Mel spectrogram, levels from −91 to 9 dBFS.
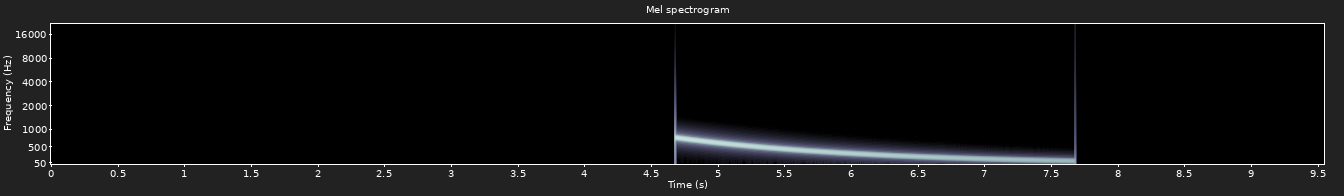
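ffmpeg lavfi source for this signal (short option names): -f lavfi -i "aevalsrc='pow(10,(-5-16*t/3)/20)*sin(2*PI*765*3/(-35*log(2)/12)*(exp(-35*log(2)/12*t/3)-1))':d=3:s=44100"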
